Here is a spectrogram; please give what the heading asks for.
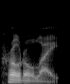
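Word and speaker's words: Protolyte: So, if you want a good protein powder, I recommend you buy Protoolite. It's spelled P R O T O L Y T E.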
